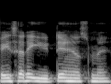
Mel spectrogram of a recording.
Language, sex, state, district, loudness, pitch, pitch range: Hindi, male, Uttar Pradesh, Muzaffarnagar, -11 LUFS, 145 Hz, 140-155 Hz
